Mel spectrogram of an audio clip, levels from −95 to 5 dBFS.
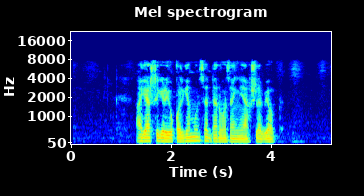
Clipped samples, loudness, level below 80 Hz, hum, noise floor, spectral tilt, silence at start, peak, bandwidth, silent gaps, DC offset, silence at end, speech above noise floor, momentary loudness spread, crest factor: under 0.1%; -29 LUFS; -58 dBFS; none; -71 dBFS; -5 dB/octave; 1.3 s; -12 dBFS; 8.2 kHz; none; under 0.1%; 1.15 s; 42 dB; 5 LU; 20 dB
